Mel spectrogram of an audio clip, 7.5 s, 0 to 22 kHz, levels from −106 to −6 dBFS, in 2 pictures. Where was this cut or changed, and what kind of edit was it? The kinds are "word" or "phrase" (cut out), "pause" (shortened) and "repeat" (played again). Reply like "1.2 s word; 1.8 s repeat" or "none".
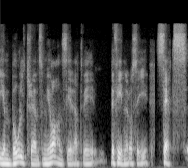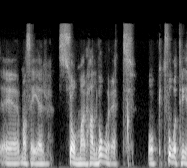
3.1 s pause; 4.9 s pause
